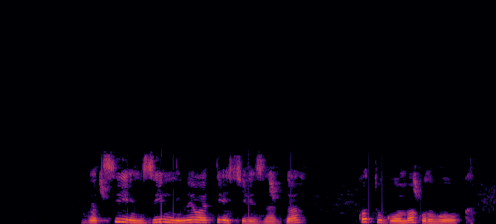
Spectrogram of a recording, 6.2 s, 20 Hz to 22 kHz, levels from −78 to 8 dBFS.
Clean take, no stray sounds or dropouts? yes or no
yes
